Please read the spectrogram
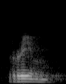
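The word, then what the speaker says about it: ริม: So this is going to be pronounced as a short mid-tone, rim, rim, rim.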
